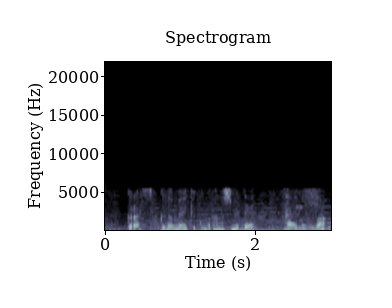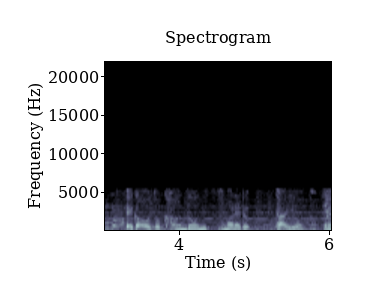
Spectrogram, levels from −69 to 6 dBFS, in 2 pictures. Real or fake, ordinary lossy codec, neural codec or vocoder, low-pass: real; none; none; 5.4 kHz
